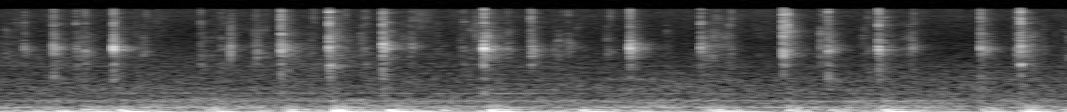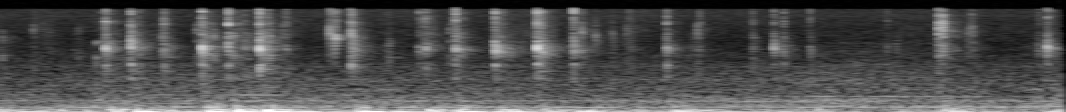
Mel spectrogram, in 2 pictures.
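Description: Computer keyboard being typed on: a fast, irregular run of keystroke clicks as a terminal command is entered.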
